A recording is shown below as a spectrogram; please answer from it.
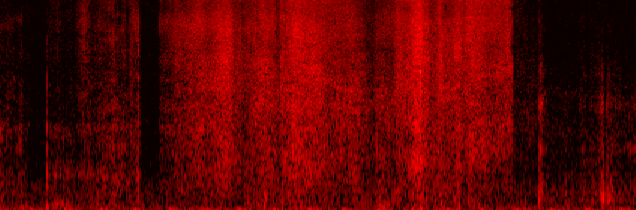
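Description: Fingernails scratch and rub a small, soft, light-blue fabric zip pouch with a flamingo print, hollow and holding contents, close to its zipper. The sound is a quiet, bright, dry scratching rustle that swells louder and denser through the middle and thins out at the start and end, where a few soft clicks stand out.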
